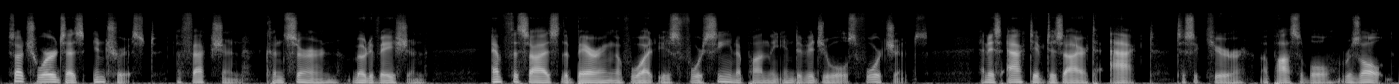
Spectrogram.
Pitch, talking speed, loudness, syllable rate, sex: 90 Hz, 125 wpm, -24 LUFS, 4.9 syllables/s, male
